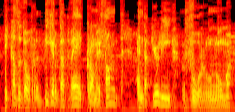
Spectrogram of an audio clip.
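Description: An actor playing an eager, talkative man on a jungle expedition in a 1980s radio drama, with a lively, explanatory manner. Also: lowish voice, moderate pace. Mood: eager, polite. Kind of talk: 1980s Dutch-language school radio drama acting.

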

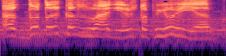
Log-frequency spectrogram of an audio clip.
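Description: A woman's voice: a little high, takes it slowly. An actress playing a stubborn, whining old petitioner woman in a radio play, folksy and repetitive, wheedling and scolding. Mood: wheedling, plaintive. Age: older. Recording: music behind the voice.

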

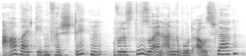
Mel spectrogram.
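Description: An actress playing a determined farm woman in a radio play, decisive and urging, in short sentences with a husky, breathy voice. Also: medium pitch, normal speed, a bit bright, close to an everyday voice. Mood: persuading. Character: determined, urgent farm woman planning secret escape. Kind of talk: German radio play acting.

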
